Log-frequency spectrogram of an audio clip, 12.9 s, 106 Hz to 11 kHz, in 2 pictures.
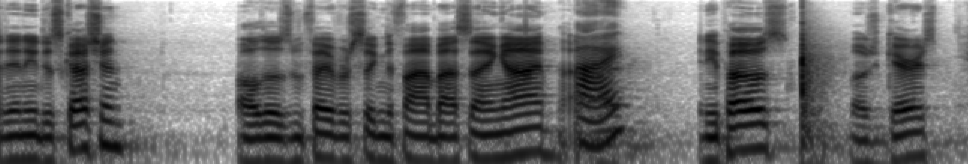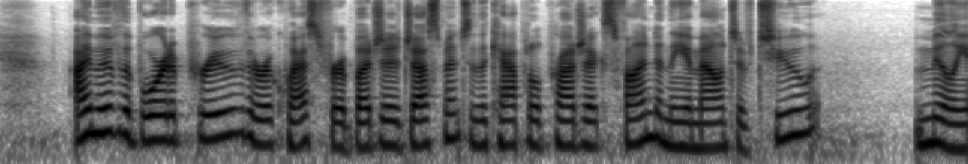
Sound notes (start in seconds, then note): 5.3 gavel bangs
